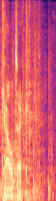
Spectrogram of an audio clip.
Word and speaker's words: Celtic: Say it with like a K sound, Celtic.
